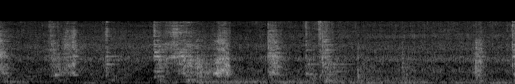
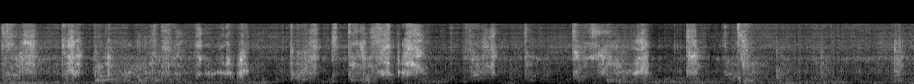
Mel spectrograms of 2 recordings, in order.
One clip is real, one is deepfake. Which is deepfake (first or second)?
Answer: second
